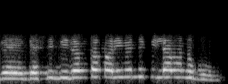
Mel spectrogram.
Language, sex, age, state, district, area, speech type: Odia, female, 30-45, Odisha, Khordha, rural, conversation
